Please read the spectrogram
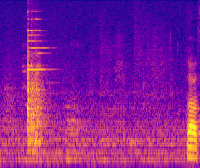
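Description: A spoon clinks once against a bowl, with a brief high ring.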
